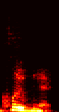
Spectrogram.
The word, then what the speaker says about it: Klubnik: And side note, I've heard it pronounced Klubnik and Klubnik. I believe it's Klubnik.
